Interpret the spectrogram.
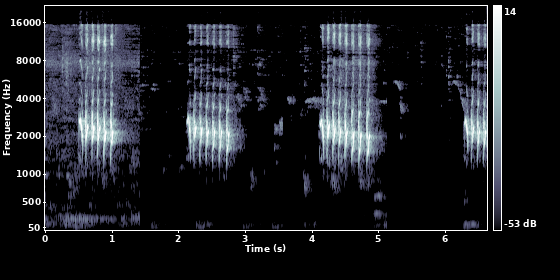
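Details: Yellow-vented bulbul singing as a lure for a bird that will not sing: evenly spaced bursts of fast, bubbling notes, each about half a second long and roughly two seconds apart, in quiet surroundings.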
